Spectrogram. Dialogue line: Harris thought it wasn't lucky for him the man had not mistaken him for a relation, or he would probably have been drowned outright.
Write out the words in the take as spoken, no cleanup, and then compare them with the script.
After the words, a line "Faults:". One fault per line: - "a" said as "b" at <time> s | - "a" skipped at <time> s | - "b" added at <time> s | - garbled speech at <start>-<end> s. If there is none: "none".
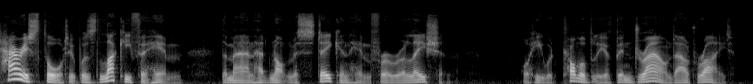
Harris thought it was lucky for him the man had not mistaken him for a relation, or he would probably have been drowned outright.
Faults:
- "wasn't" said as "was" at 0.8 s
